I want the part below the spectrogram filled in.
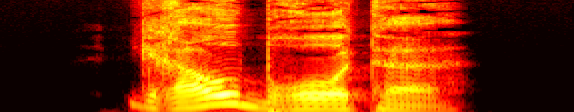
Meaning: nominative/accusative/genitive plural of Graubrot
- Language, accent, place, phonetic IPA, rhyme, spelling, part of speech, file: German, Germany, Berlin, [ˈɡʁaʊ̯ˌbʁoːtə], -aʊ̯bʁoːtə, Graubrote, noun, De-Graubrote.ogg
